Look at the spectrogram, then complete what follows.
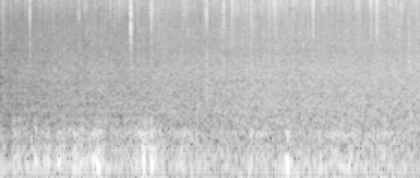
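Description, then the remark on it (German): Soft, steady rain falls continuously, a dense patter with a low rumbling undertone and a few slightly louder drops, calm and even throughout with no voices. “Dann hörst du ein sanftes Regengeräusch.”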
